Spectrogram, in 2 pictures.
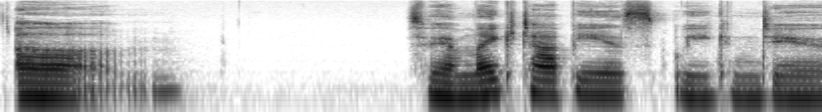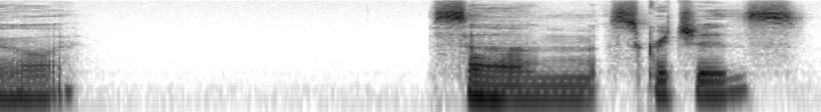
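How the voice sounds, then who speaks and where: A woman's voice: very deep voice, steady tone, drawn-out words, long pauses, darkish tone, no echo. A woman streamer chatting casually and informally in an ASMR livestream, thinking aloud close to the microphone. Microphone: close microphone adjusted for ASMR.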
